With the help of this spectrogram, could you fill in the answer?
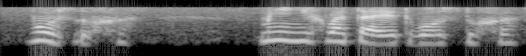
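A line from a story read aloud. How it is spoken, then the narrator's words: Moaning. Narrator (Russian): стонала Инесс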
